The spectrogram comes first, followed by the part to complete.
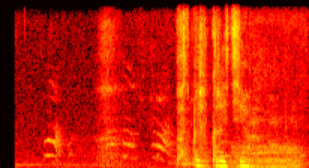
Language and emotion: Russian, neutral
